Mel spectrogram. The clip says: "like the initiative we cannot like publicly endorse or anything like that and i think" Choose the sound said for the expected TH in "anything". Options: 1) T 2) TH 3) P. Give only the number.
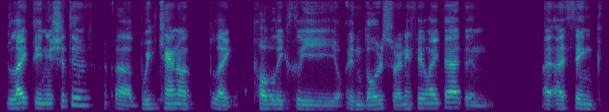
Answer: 2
